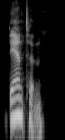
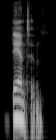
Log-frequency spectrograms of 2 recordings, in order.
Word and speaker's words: Danton: The UCLA pronunciation guide says Danton. – Yeah. – D-A-N-T-T-U-H-N. Danton. Yeah. Danton. Danton. Yeah. – So picture the yogurt and just add a T in the middle.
